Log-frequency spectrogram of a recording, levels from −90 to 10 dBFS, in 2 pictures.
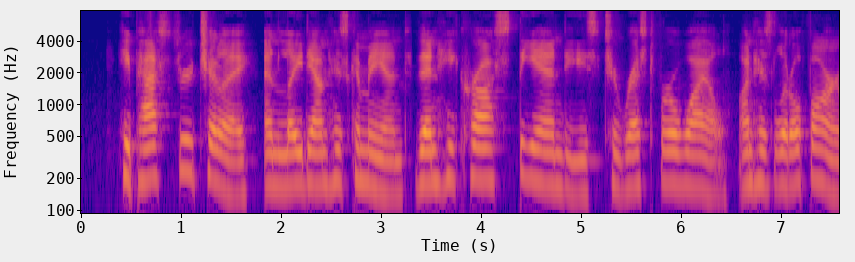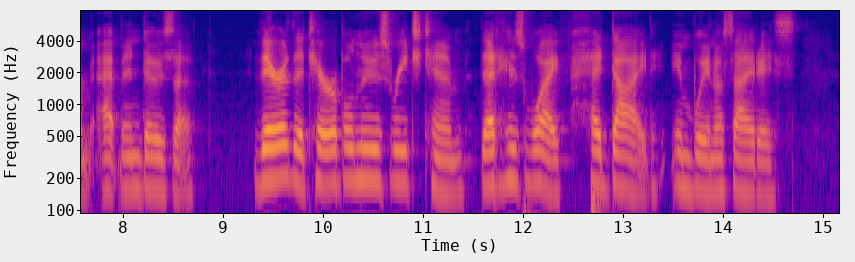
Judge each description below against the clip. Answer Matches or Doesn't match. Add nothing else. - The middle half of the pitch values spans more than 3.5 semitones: Doesn't match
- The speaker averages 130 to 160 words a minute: Matches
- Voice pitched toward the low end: Doesn't match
